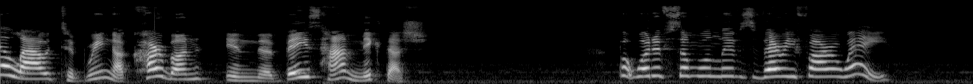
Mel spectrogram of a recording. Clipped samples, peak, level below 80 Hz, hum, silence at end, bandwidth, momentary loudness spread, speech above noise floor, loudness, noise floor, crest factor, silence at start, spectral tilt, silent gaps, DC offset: under 0.1%; 0 dBFS; -66 dBFS; none; 0.85 s; 16 kHz; 14 LU; 40 dB; -19 LUFS; -60 dBFS; 20 dB; 0 s; -3.5 dB/octave; none; under 0.1%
